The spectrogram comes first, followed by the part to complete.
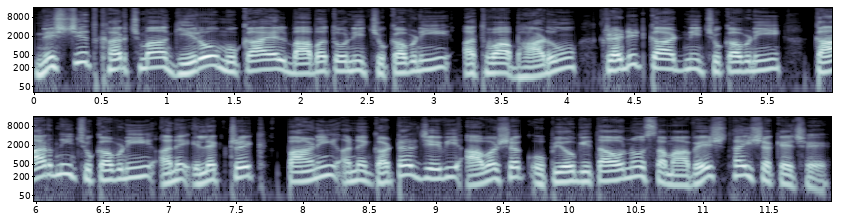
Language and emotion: Gujarati, neutral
